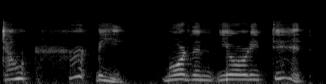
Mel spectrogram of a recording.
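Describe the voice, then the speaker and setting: Casting: terrified ladylike pony, played by a man, high falsetto-like pitch, slow halting pleas, cartoon horror fan fiction. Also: very animated, husky, heavily acted. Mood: tearful begging. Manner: halting, pleading. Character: frightened, refined female pony pleading for mercy. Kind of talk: fan-fiction dramatic reading.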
